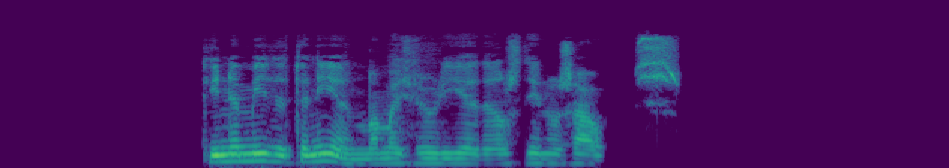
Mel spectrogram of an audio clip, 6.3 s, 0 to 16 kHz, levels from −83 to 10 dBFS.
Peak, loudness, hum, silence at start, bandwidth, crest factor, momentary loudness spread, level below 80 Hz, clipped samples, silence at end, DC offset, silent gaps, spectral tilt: -8 dBFS; -26 LUFS; none; 1.35 s; 7.6 kHz; 20 dB; 9 LU; -70 dBFS; under 0.1%; 1.8 s; under 0.1%; 4.03-4.21 s; -4 dB/octave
